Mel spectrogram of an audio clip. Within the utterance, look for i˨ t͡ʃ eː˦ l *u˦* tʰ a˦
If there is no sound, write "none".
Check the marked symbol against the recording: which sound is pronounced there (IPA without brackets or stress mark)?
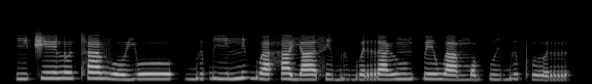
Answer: ʊ˦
